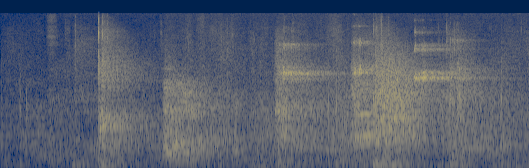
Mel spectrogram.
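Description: A racket strikes a ball in a large echoing hall.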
